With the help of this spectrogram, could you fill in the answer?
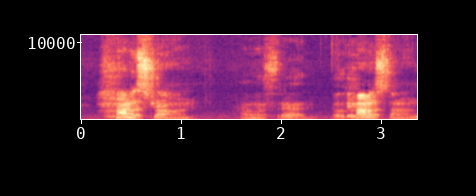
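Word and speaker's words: Jamastrán: She said in Honduras it's pronounced Hamastron. Hamastron. Okay. Hamastan with the accent on the first syllable.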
